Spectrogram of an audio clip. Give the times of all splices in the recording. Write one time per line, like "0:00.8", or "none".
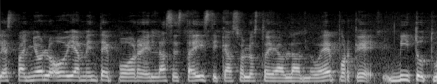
none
